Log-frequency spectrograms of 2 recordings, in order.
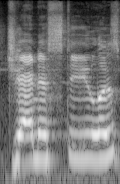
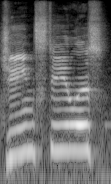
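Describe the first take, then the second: First: The first word has two syllables. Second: The first word has one syllable. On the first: The speaker calls it wrong. "They they were pronouncing it as genus stealers" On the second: The speaker calls it right. "look, it's gene stealers"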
